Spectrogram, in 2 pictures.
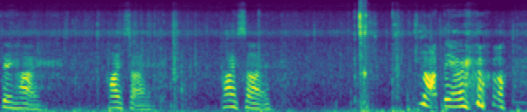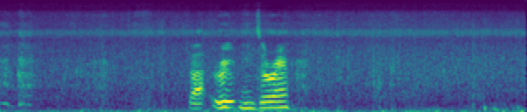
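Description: Bicycle tyres roll and crunch over a bumpy dirt trail.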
